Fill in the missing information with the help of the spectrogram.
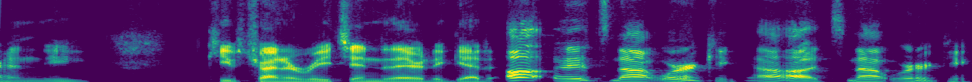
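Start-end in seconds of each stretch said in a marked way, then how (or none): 2.5-4.9 put-on very high, squeaky, pimply teenager voice. Retelling a scene from The Simpsons: voice of the pimply Simpsons teen. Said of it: "the pimply kid from The Simpsons ... he's like".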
